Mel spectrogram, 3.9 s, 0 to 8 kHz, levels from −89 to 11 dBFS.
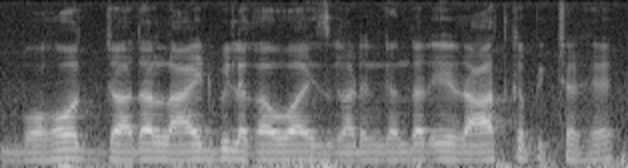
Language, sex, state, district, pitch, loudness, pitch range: Hindi, male, Uttar Pradesh, Budaun, 105 Hz, -20 LUFS, 100-105 Hz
